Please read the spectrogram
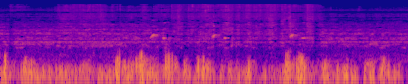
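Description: Irregular low rustling and bumping from movement and handling close to the microphone. Three faint short high chirps come about two, three and four and a half seconds in.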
